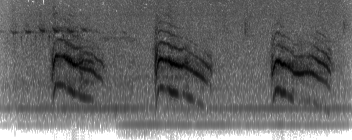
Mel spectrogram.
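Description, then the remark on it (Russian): Eurasian jay mimicking a buzzard: three drawn-out, downward-sliding mewing cries, evenly spaced about a second apart, clear and fairly loud against a quiet background, with no talking. “И сойка, и скворец, и на самом деле некоторые другие птицы подражают конюку.”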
